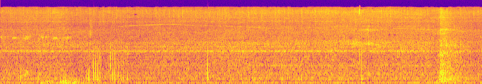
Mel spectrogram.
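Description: Concrete mixer truck's diesel engine running with a steady low rumble. A few sharp knocks sound through it, the loudest about five and a half seconds in.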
